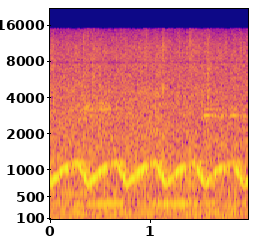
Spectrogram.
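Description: A car splashes through deep water on the road.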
